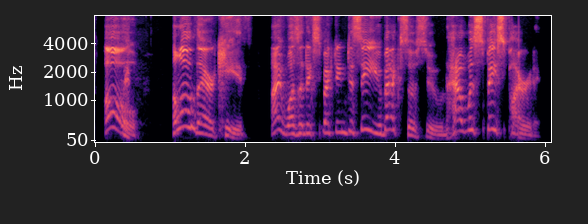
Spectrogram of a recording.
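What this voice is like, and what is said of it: Put-on character voice. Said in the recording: “imagine my best impression of Ryan Costello”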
